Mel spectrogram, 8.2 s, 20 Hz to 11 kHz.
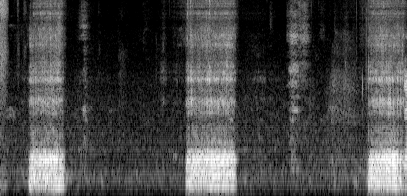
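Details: Person snoring loudly, "cutting logs": three loud, rough snores about three seconds apart, roughly 18 per minute, with quieter breaths between; snoring.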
